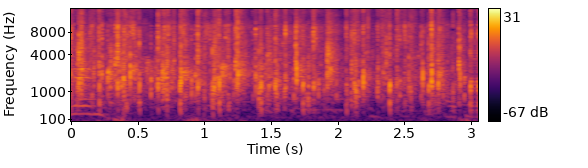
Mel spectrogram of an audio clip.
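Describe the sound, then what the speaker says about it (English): A crowd at an auction sale breaks into loud, dense applause that fills the room right after a sale, with a voice talking over the clapping. "Put your hands together."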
